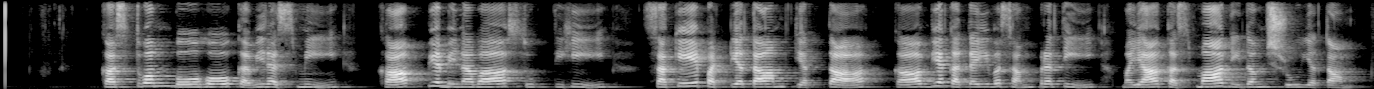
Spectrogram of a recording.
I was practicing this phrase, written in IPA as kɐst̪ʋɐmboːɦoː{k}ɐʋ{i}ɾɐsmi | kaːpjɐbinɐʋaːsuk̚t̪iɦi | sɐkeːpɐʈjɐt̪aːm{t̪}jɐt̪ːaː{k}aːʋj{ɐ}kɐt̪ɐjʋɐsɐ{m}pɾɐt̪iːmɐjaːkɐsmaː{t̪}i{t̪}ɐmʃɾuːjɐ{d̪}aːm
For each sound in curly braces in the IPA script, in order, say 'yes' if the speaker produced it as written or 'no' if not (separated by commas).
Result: yes, yes, yes, yes, yes, yes, no, no, no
